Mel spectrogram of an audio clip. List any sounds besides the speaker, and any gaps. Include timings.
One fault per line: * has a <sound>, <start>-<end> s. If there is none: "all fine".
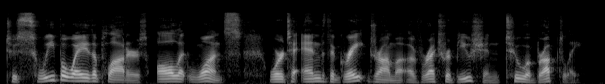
all fine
